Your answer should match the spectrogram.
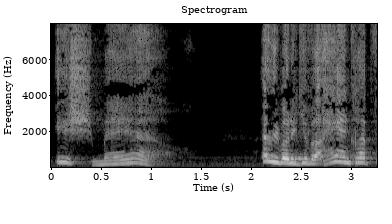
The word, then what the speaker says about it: Ishmael: His name is Ishmael. Ishmael. It's pronounced Yishmael.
